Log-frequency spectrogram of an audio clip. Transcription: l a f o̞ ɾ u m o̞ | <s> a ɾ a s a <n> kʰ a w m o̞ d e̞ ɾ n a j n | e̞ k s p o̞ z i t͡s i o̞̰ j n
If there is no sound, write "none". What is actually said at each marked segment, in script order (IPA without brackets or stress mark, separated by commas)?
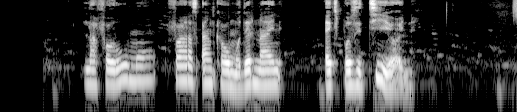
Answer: f, ŋ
